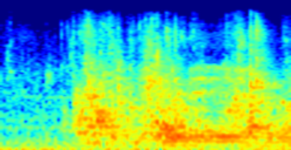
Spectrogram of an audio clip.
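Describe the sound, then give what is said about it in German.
Freshly mixed liquid clay for ceramic casting is poured into a tank with a stirrer, making a steady, thick watery splashing and gurgling that starts softer and then continues at an even level. “Der ist frisch angemischt und muss jetzt in einen Kessel mit Rührwerk, damit er flüssig bleibt.”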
